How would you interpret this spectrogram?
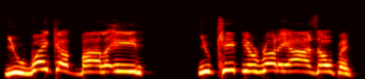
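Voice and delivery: high, fierce insistent yell; shouting at her. A narrator's reading. Boy at the face of the fading girl, shouting. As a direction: shout to keep her conscious. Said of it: "I shout at her face".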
